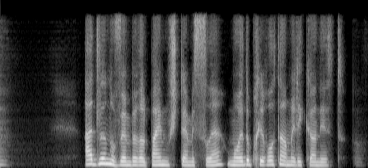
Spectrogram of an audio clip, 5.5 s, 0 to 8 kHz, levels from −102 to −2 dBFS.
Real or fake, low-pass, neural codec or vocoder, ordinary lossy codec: fake; 7.2 kHz; codec, 16 kHz, about 1 kbps, DyCAST, with the encoder's durations; MP3, 64 kbps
